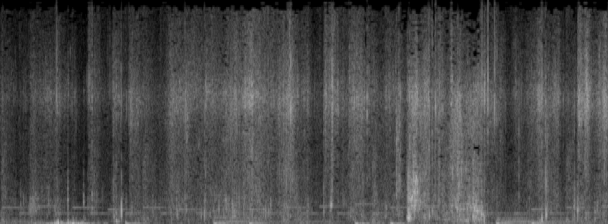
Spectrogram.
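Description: Background music with held notes and a regular beat, over footsteps walking through grass and dry leaves, with louder rustles a little past the four-second mark.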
